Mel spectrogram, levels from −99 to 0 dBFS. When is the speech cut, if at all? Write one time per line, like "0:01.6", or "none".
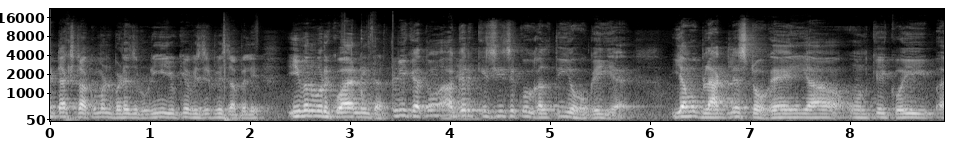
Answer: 0:03.4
